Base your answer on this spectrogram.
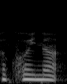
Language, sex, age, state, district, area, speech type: Manipuri, female, 18-30, Manipur, Tengnoupal, rural, spontaneous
